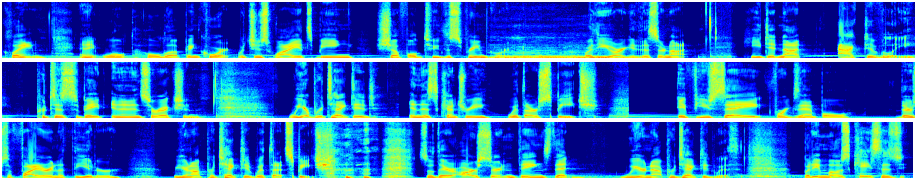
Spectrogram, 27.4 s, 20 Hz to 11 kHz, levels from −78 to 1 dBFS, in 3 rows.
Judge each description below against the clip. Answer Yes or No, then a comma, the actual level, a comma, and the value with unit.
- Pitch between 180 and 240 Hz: No, low, 130 Hz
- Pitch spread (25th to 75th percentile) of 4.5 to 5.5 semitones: Yes, average, 5.1 semitones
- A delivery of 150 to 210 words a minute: Yes, average, 160 wpm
